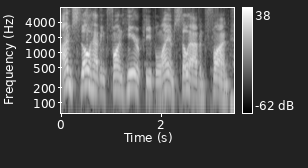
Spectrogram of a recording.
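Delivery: ironic, sarcastic tone meaning the opposite. Playing a boring game level, claiming to enjoy it: sarcastic tone. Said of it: "the sarcastic tone of my voice".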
